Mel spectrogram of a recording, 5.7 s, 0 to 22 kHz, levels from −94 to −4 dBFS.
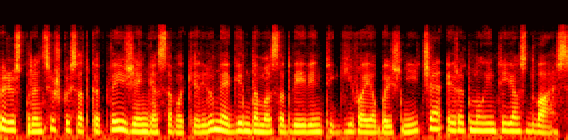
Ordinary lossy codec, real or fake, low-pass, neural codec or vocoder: Opus, 16 kbps; fake; 9.9 kHz; autoencoder, 22.05 kHz, a latent of 192 numbers a frame, VITS, trained on many speakers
